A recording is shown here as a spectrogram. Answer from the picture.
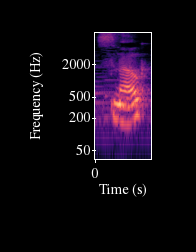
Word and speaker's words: Smaug: C'est pourquoi il semble correct de dire Fundin, Bombur, Dain, Groin, Thorin, Smaug et Gandalf.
